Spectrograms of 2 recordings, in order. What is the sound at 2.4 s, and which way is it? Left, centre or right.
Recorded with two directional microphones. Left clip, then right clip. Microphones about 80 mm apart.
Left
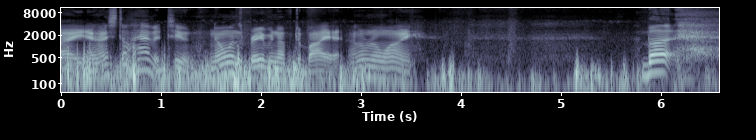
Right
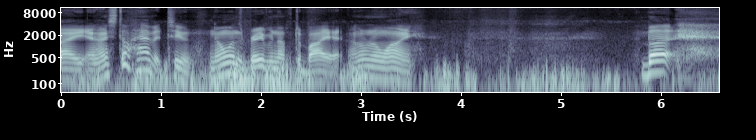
Speech, centre.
